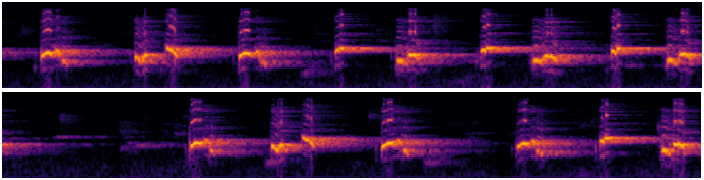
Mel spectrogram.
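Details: A morning ropel song from a yellow-vented bulbul, used to coax other bulbuls into song. Quick series of rich, descending, bubbly whistles roughly every half second, broken by one short pause midway.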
